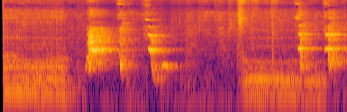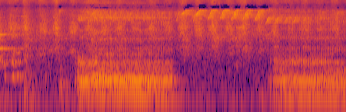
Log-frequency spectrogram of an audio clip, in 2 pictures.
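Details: Labrador Retriever growling in fear-based aggression: a deep, rumbling growl broken by several sharp, loud barks and snapping bursts, then falling back into low sustained growling.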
